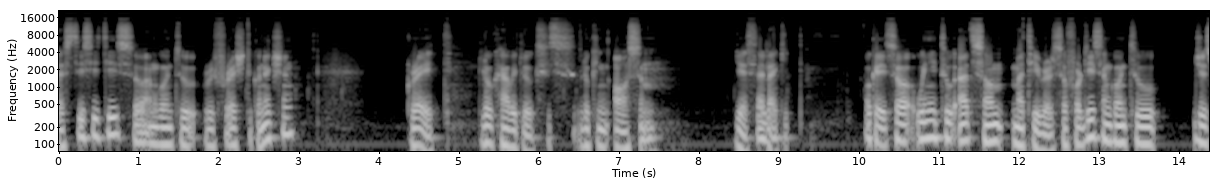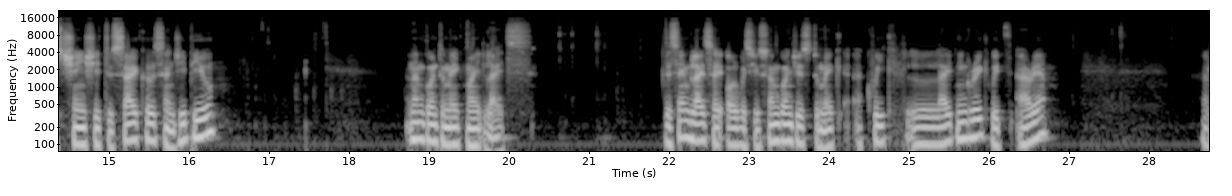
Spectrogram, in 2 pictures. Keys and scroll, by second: 19.3 x, 20.5 x, 20.9 x, 23.1 shift+a, 27.1-27.9 typing.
